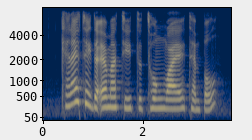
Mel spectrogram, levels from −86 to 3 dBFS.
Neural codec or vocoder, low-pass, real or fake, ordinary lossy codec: none; 7.2 kHz; real; none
